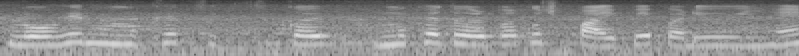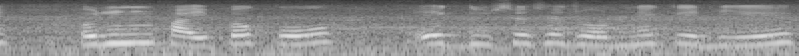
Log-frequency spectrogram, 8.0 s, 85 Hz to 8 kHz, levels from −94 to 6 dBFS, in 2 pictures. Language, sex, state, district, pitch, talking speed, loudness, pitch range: Hindi, female, Haryana, Charkhi Dadri, 225 Hz, 135 wpm, -17 LUFS, 210-245 Hz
